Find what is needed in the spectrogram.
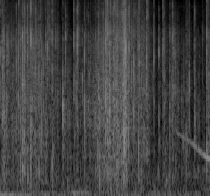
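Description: Plastic packaging crinkling and rustling in irregular bursts as a clear plastic poly bag is pulled from a bubble-lined mailer and handled.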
